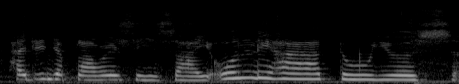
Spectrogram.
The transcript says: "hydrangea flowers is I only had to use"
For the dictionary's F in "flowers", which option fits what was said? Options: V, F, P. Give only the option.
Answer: P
